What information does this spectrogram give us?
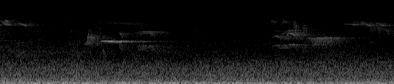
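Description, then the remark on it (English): A blue tit gives thin, high-pitched calls in a few short bursts, fairly faint, over a steady rumble of wind and outdoor background noise, on the outer rampart of a hill fort in the cold time of year. “That's not a song thrush, that's a blue tit.”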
